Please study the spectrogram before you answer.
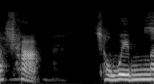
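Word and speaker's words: schwimmen: กับ คำ ว่า "swimen" แต่ การ ออก เสียง จะ ไม่ เหมือน ใน ภาษา อังกฤษ ออก เสียง ว่า " ชมี ม " อืม.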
